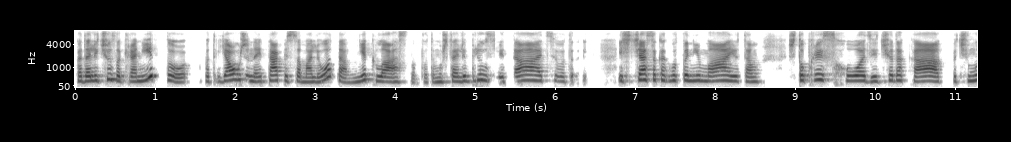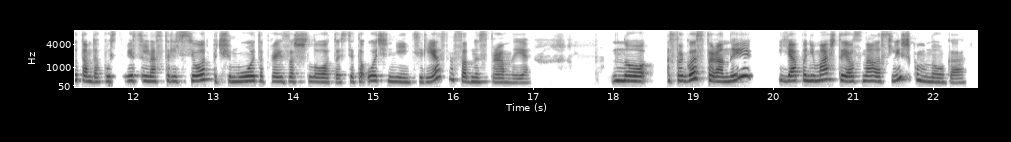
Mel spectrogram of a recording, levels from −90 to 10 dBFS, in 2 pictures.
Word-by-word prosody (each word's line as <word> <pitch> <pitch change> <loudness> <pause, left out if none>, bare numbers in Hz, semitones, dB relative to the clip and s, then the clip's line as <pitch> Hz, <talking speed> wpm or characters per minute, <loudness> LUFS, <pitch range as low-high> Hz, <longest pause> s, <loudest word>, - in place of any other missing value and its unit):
когда 225 0 +2
лечу 240 +5 0
за 280 - +1
границу, 230 - +3 0.5
вот 215 - -7
я 245 +6 +4
уже 280 -4 -3
на 210 -2 -2
этапе 245 +2 +2
самолёта, 200 - -1
мне 200 +10 -1
классно, 200 -7 -1
потому 185 +2 -9
что 195 +3 -4
я - - -2
люблю 230 +5 -2
взлетать, 245 +2 0
вот 215 - -10
и - - -22 0.4
И 235 - -4
сейчас 270 +5 +4
я 270 - 0
как 260 -3 -4
бы 250 - -2
понимаю, 240 -1 +1
там, 205 -2 -6 0.3
что 255 - -1
происходит, 240 -5 -1
чё 230 +4 -4
да 250 0 -1
как, 220 -2 +4
почему 230 +3 -2
там, 230 -4 0
допустим, 215 +3 -7
если 235 0 -1
нас 215 0 -2
трясёт, 235 +5 0
почему 210 -3 0
это 230 0 +1
произошло. 205 -1 -3
То 185 -1 -9
есть 170 +2 -10
это 210 0 -4
очень 235 -3 -2
мне 195 -2 -4
интересно, 195 - -1
с 290 - -13
одной 200 -1 -1
стороны. 180 -3 -5 1.0
Но 235 -2 +3 0.2
с 245 - -8
другой 245 +7 +5
стороны, 230 -8 +3 0.5
я 240 -2 +4
понимаю, 250 +4 +2
что 290 -4 0
я 220 - +5
узнала 225 0 0
слишком 255 - -2
много. 180 -5 -5
225 Hz, 160 wpm, -25 LUFS, 205-245 Hz, 1.0 s, другой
